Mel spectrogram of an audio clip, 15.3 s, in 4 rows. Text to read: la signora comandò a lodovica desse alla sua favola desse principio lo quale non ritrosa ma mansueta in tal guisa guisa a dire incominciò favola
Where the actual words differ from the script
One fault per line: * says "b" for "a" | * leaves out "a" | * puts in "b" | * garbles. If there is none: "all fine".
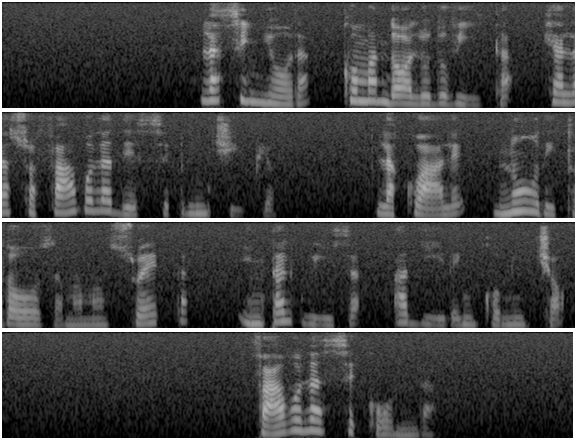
* says "che" for "desse"
* says "la" for "lo"
* leaves out "guisa"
